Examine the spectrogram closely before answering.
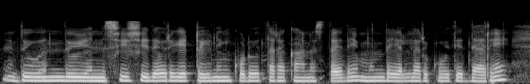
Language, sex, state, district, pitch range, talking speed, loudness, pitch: Kannada, female, Karnataka, Koppal, 160-175 Hz, 145 wpm, -13 LUFS, 170 Hz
